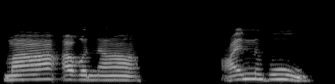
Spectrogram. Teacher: मा अगना अन्हु, आइन हलकी से है, नून साकिन के बाद हा आया हुआ है, हमजा हा आइन हा गैन खा है, तनवीन या नून साकिन के बाद तो इजहार हल्की होता है, कोई गुन्ना कोई इख्फा नहीं होगा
